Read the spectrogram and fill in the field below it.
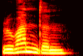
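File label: "rwandan", British English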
